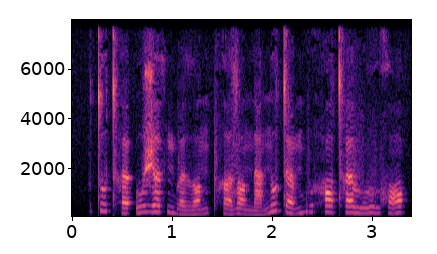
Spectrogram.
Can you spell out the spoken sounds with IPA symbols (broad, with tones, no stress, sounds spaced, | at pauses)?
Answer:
t u˥˧ tʰ œ˨˦ ʔ u˧˥˧ ʒ œ˥˧ θ m b œ˩ ð ɔ˨˦ n pʰ ʌ˨˩˦ z ɔ˩ n ɾ a˨˩˦ n u˥˧ t œ˨˩˦ m b ṳ˧˥˧ h ɔ˥˧ tʰ œ˥˧ v u˧˥˧ ɣ ṳ˥˧ x ɔ˧˥˧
